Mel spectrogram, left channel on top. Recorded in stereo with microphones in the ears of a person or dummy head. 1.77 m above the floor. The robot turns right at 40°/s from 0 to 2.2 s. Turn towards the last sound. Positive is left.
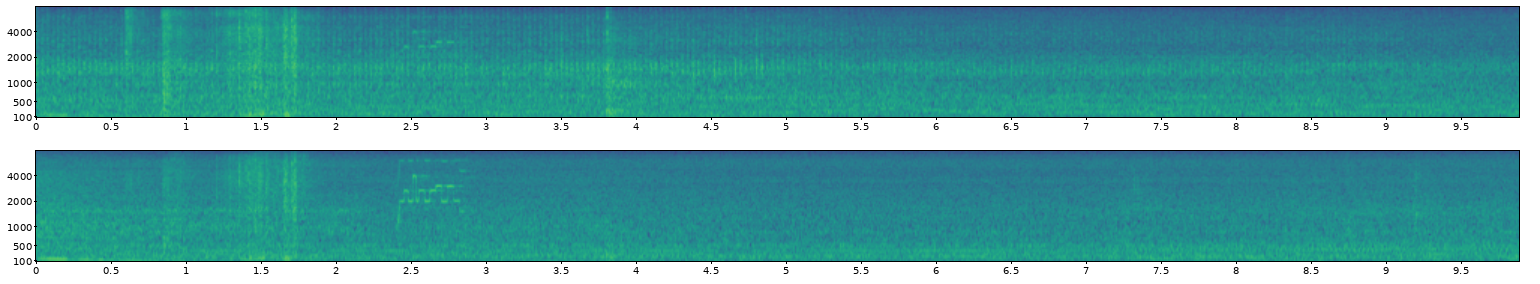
turn(degrees=-45)  # may be behind; listen again after turning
